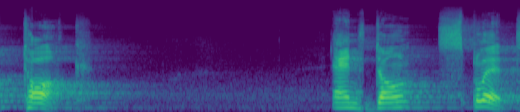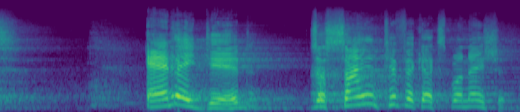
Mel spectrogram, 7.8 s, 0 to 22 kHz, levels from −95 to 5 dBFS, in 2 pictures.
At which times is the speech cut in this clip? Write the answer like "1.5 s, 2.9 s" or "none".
2.7 s, 5.2 s, 6.2 s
